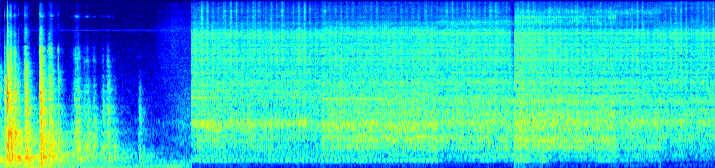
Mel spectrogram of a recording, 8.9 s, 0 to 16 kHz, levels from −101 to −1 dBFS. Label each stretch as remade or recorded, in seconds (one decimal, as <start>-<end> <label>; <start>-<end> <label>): 0.0-8.9 recorded

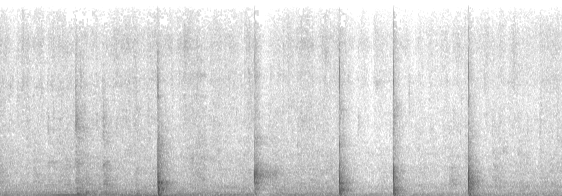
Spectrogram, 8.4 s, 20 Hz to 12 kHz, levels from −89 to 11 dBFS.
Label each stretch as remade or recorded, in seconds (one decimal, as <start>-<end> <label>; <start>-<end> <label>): 0.0-8.4 recorded

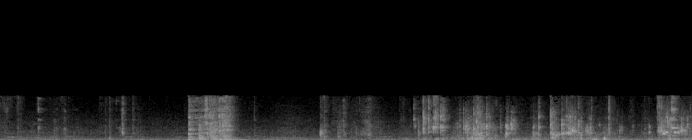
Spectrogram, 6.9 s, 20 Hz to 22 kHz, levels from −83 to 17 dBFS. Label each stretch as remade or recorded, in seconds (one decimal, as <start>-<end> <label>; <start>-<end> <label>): 0.0-6.9 recorded

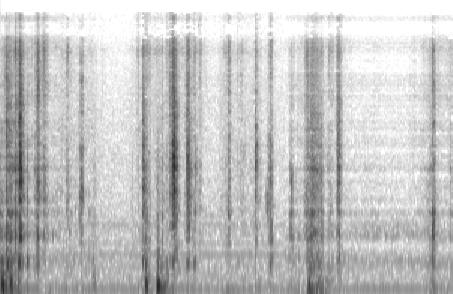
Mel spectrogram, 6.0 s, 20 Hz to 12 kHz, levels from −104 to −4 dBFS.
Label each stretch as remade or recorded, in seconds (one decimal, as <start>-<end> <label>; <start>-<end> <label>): 0.0-0.8 remade; 0.8-3.8 recorded; 3.8-6.0 remade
